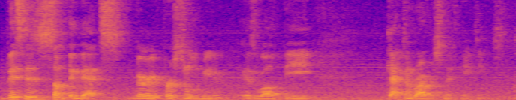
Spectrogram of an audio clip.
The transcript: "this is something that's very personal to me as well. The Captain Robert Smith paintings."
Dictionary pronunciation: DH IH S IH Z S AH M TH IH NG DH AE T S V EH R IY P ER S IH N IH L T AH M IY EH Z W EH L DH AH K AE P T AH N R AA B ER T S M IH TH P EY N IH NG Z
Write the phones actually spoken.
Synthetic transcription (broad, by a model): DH IH S IH Z S AH M TH IH NG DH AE T S V EH R IY P ER S N L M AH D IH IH Z W EH L DH AH K AE P T AH N R AA B ER T S M IH TH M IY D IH NG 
